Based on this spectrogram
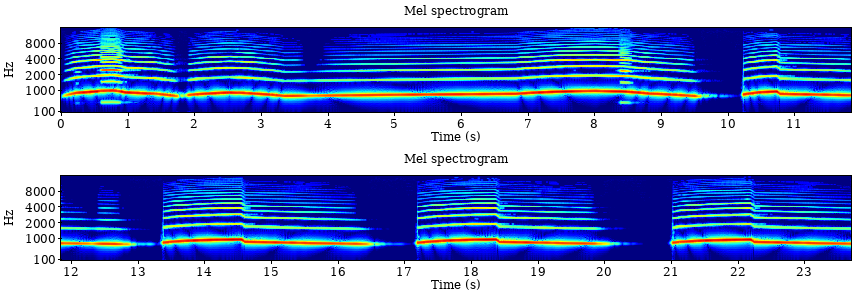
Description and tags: I made this sound in a freeware VSTI(called fauna), and applied a little reverb.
